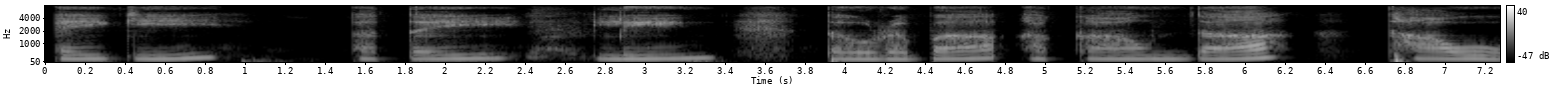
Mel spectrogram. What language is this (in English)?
Manipuri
